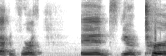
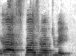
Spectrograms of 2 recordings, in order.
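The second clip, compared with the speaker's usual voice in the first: raised, higher cry of alarm; paranoid alarmed shout; 6 semitones higher, 7 dB louder than usual. Acted. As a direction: replay the mad mage's outcry. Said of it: "it's like".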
